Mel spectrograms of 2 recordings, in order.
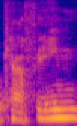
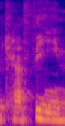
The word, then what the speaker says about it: caffeine: course is caffeine or caffeine we don't say caffeine in England we say caffeine we put emphasis on the first syllable Americans tend to put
